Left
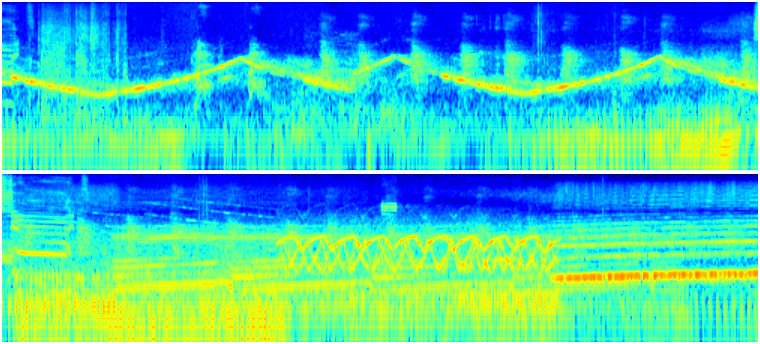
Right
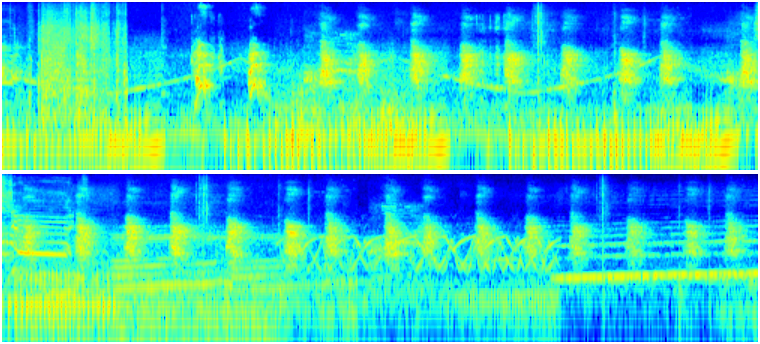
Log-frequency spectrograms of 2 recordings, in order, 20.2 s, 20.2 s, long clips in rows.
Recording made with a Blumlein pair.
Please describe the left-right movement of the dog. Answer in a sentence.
You can hear the dog stay put.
